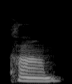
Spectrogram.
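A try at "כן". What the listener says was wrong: It's an N. No. It shouldn't be the final shape, it. Con.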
